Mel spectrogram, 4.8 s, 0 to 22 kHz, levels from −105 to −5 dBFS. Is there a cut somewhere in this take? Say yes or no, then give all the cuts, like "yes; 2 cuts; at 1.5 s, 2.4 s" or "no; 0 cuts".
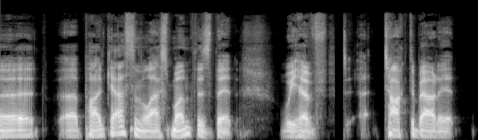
yes; 1 cut; at 3.3 s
